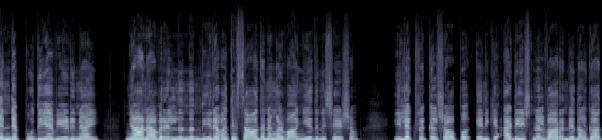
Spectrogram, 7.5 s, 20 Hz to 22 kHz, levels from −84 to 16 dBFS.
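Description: No technical faults are audible.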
